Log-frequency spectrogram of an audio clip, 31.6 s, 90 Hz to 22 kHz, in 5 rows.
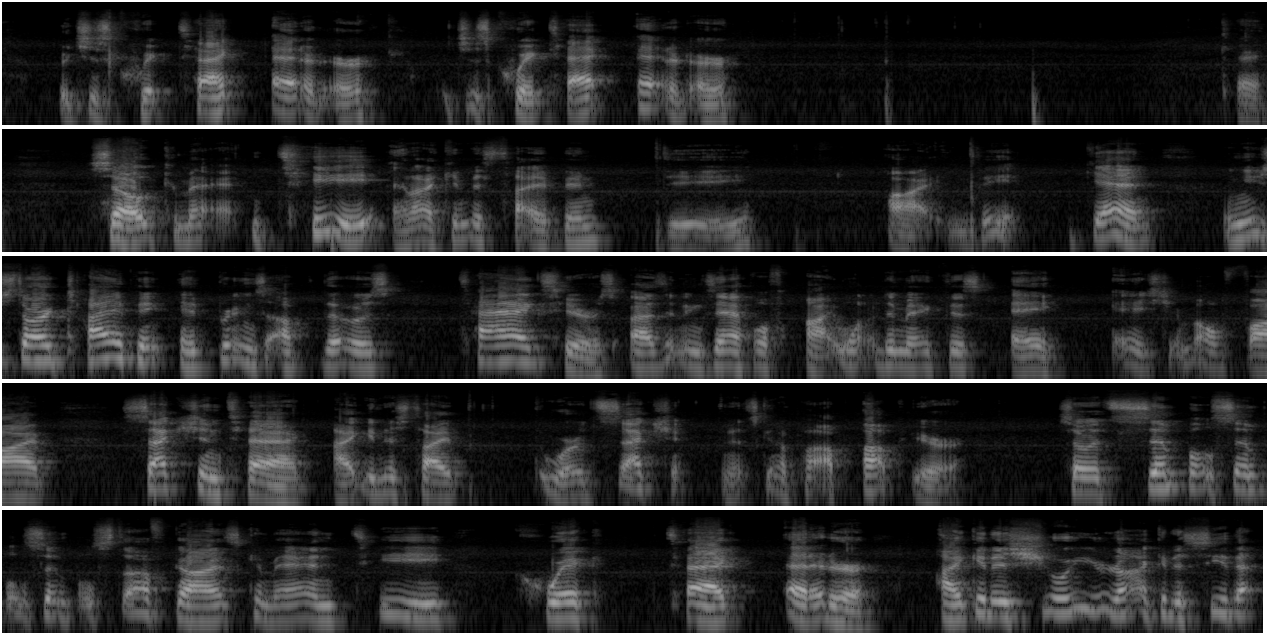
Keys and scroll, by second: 9.4-10.9 typing, 18.9 typing, 20.3-21.1 typing, 22.7-23.4 typing, 25.1 <.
